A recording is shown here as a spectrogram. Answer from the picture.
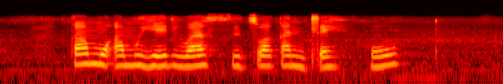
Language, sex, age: Southern Sotho, female, 25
